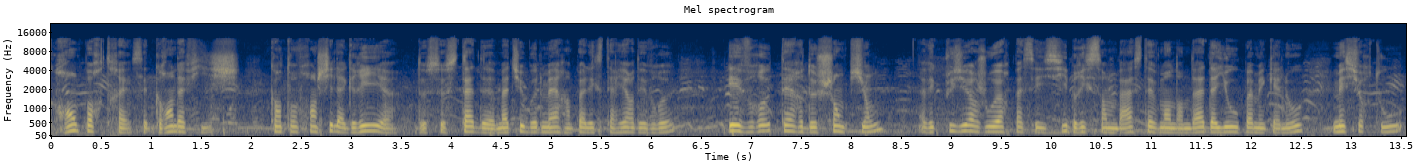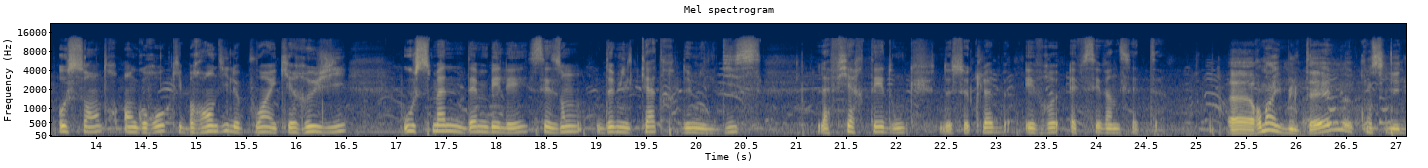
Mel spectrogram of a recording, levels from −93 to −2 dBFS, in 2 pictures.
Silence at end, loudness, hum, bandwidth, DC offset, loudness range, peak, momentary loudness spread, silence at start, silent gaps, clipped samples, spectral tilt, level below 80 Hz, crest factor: 0 s; -28 LUFS; none; 13.5 kHz; under 0.1%; 4 LU; -8 dBFS; 9 LU; 0 s; none; under 0.1%; -5 dB/octave; -64 dBFS; 20 dB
